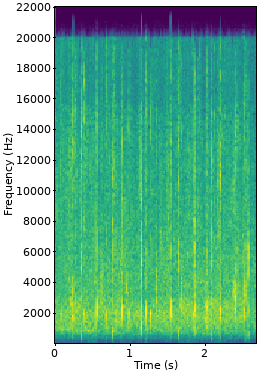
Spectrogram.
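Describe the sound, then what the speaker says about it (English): Audience applause at a real estate conference, scattered individual claps with sharp distinct hits over a thin crowd background, moderately loud and with no talking. "give him a big round of applause for stepping up here"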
